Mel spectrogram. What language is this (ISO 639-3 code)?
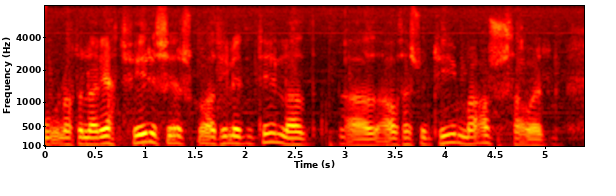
isl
